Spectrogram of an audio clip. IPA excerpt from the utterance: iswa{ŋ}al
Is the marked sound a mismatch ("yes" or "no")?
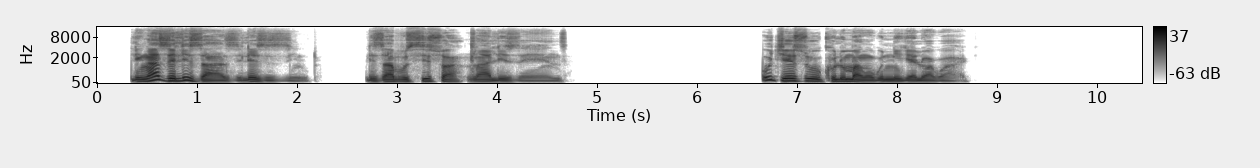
yes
